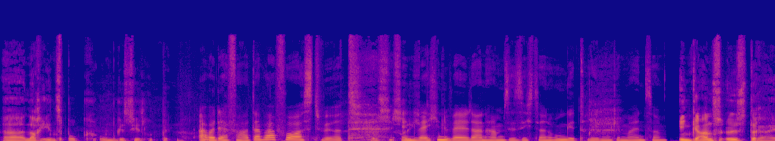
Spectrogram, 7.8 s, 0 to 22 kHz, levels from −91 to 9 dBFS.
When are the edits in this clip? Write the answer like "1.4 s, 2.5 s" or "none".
none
